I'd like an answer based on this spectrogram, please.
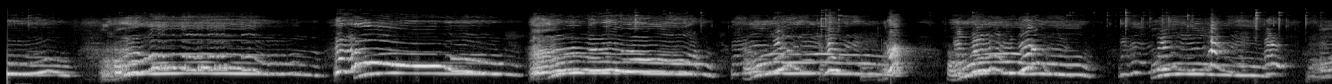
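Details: Pet dog named Charlotte howling along after people howl, unsure what she howls at; long tonal wavering howls near mid pitch with rich overtones, rising and falling, repeated in six bouts separated by short pauses.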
